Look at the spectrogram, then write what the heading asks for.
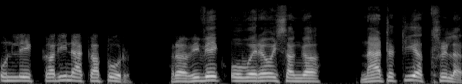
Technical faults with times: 0.00-2.00 adaptive stream starting at a low bitrate

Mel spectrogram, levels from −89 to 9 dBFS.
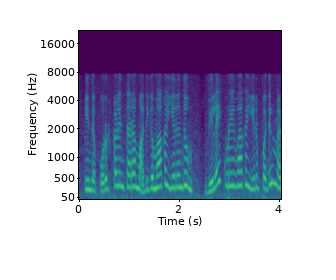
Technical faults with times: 0.04-0.12 comfort noise in place of the background
2.42-2.52 comfort noise in place of the background

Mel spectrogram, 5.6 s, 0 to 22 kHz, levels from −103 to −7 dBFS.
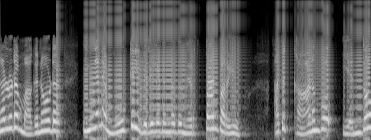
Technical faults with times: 0.85-5.57 buffer tearing

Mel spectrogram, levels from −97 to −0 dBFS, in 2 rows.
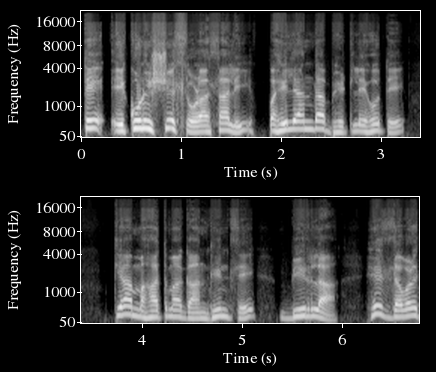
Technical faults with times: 1.02 microphone volume stepped down
2.04 microphone volume stepped down

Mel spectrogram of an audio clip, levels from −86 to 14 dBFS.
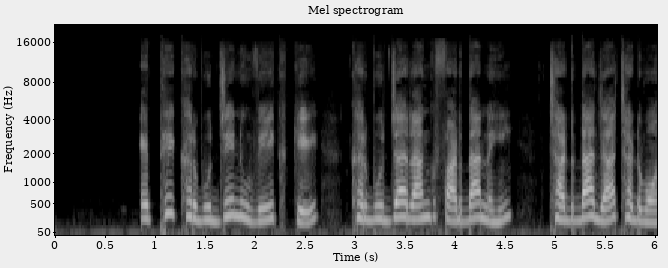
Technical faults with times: none

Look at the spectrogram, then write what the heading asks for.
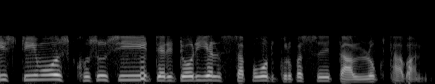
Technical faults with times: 0.00-4.35 Bluetooth CVSD headset codec
1.41-1.45 Bluetooth headset packet repeated
4.05-4.11 Bluetooth headset packet repeated

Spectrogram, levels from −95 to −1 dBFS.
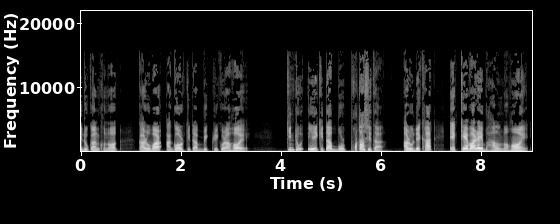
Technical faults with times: none

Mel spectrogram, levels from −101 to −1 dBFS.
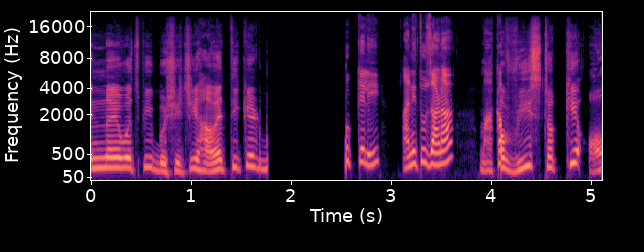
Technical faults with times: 1.77-2.56 playback stall
2.56-4.11 catch-up at higher speed

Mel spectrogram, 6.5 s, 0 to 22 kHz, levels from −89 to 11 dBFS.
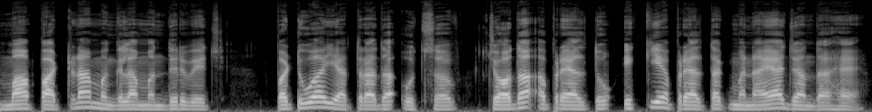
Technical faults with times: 1.63 block of digital silence

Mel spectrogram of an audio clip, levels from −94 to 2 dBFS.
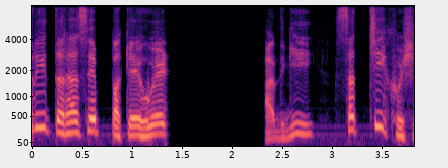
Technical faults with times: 1.14-1.25 short concealed packet loss
1.33-2.35 long network dropout

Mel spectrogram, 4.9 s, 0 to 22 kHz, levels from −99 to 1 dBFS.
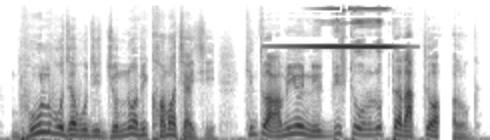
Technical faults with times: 2.62-4.20 loudspeaker feedback squeal
4.36-4.55 AAC frame loss with muting

